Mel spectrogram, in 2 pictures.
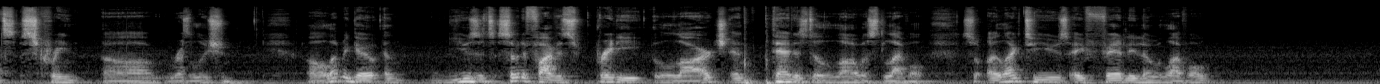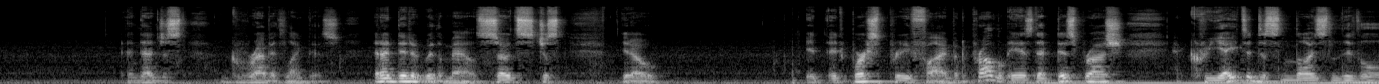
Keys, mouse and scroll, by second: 7.5 1, 8.0 Return, 16.0 middle click, 18.9 ctrl+middle click, 20.0 middle click, 21.9 ctrl+middle click, 22.8 shift+middle click, 23.1 shift+middle click.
